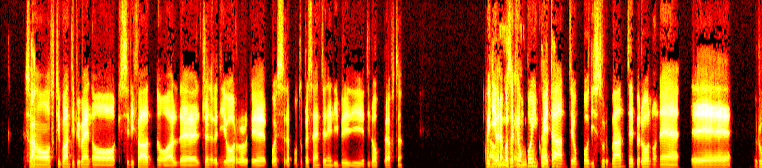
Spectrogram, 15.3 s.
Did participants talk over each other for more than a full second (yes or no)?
yes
